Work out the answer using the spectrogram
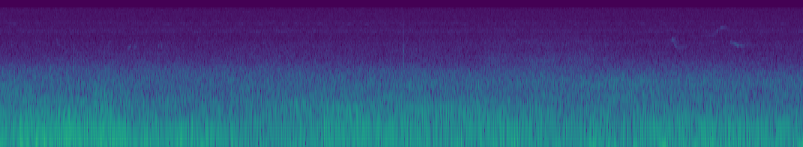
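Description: A vehicle engine running steadily with a low hum that drifts slightly higher in pitch, with a few faint high chirps near the end.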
